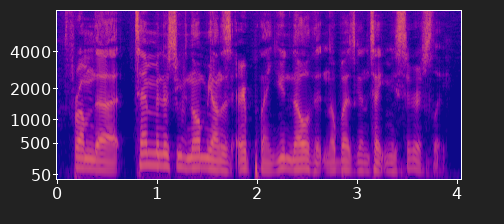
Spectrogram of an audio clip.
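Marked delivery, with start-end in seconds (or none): none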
